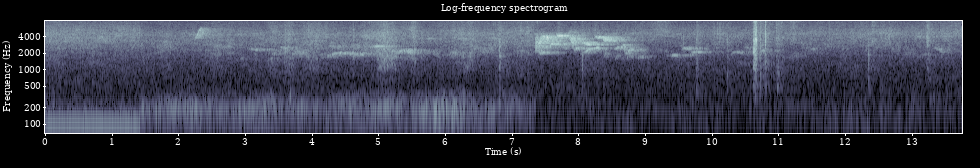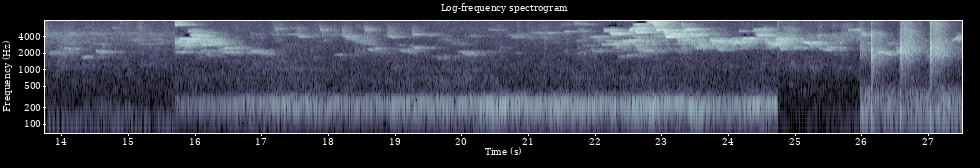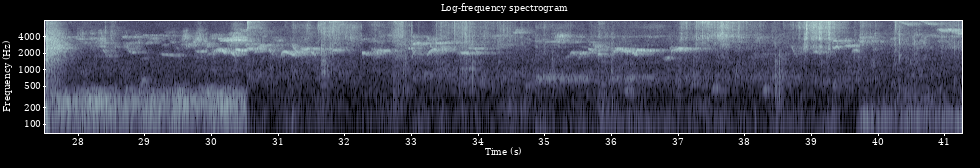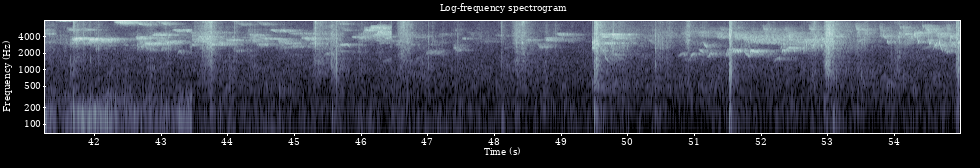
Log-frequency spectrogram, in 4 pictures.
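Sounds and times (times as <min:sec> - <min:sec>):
low even rumbling: 0:00.0 - 0:06.8, 0:16.0 - 0:24.8, 0:26.0 - 0:30.6
forest birds chirping: 0:00.0 - 0:55.0.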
